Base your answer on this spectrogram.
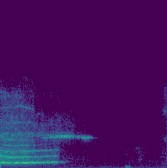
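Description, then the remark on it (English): A dog that wants to go outside lets out a single high, thin whimper that trails off after about a second, followed by near silence and a faint soft knock. It is fairly quiet, with no one talking. “Sorry, my dog wants to go outside.”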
